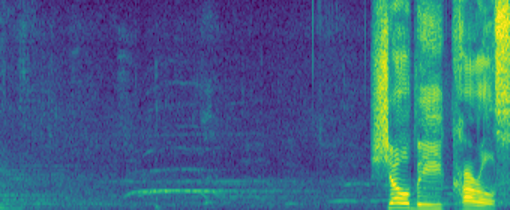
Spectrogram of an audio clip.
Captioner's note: audience cheers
